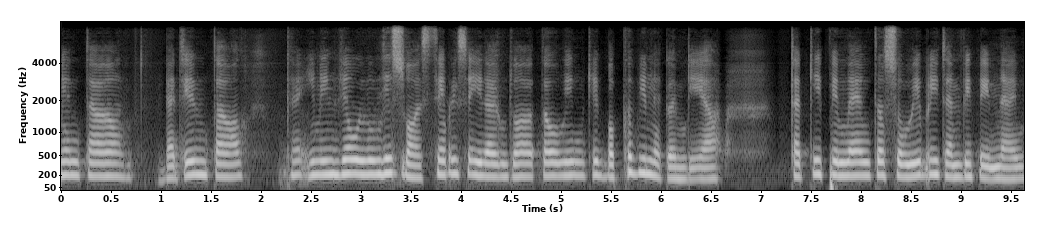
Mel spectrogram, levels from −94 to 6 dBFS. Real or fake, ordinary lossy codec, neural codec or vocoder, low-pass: fake; none; codec, 16 kHz, 0.5 kbps, FreqCodec, larger model; 7.2 kHz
